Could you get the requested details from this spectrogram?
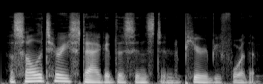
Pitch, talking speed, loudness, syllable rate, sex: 100 Hz, 205 wpm, -17 LUFS, 7.0 syllables/s, male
